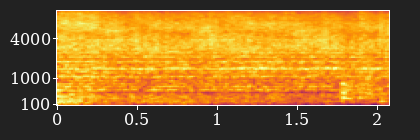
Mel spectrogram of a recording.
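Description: Techno mix in a breakdown: a loud, steady hissing wash of noise over held synth tones, with no kick drum.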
